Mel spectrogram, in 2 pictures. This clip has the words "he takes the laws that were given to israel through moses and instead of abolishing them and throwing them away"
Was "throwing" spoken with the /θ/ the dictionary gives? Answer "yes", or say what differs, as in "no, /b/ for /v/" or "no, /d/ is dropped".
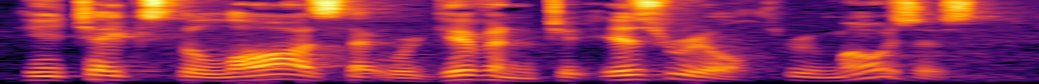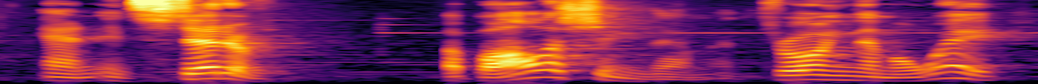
yes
